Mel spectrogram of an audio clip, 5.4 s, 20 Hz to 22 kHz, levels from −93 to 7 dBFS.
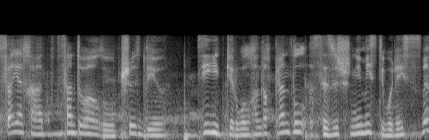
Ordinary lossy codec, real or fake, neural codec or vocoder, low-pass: none; fake; codec, 16 kHz, 0.8 kbps, ZipCodec; none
